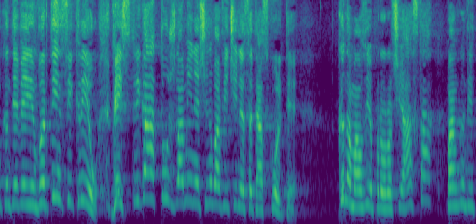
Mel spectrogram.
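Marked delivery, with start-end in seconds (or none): 0.0-4.5 higher, ringing prophetic proclamation; prophetic call. Retold or imitated. The prophet calling out to the man, in a raised prophetic voice. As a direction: proclaim as the voice of the Lord. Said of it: "zice Domnul".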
